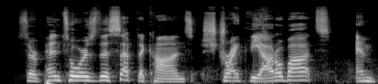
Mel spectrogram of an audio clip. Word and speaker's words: Serpentor: So before we get into the video, I've been saying Serpentor instead of how it's actually pronounced in the G.I. Joe series, Serpentor.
